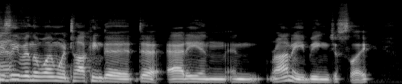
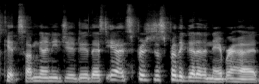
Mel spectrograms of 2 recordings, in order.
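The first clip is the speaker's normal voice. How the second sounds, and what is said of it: Impression of nosy neighbor character. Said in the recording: “Very good impression. Very good impression.”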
